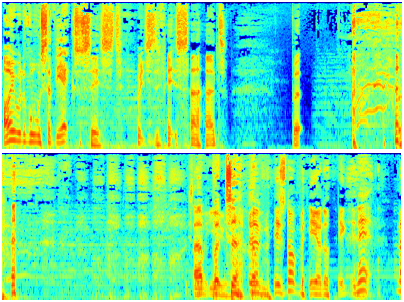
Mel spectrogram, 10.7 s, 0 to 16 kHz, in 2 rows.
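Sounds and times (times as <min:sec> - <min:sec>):
speech: 0:00.0 - 0:03.1, 0:03.8 - 0:04.1, 0:04.7 - 0:05.7, 0:07.8 - 0:10.6
laughter: 0:02.0 - 0:03.0, 0:04.6 - 0:10.4
heavy breath taken close to microphone: 0:03.0 - 0:03.8, 0:05.8 - 0:07.9.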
